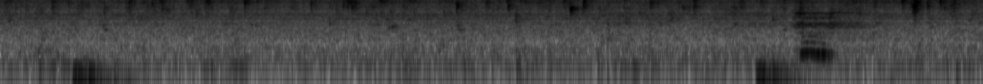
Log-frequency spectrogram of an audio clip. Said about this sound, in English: Oh, it's to work up a lather. Just hurry up and wash the rest.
